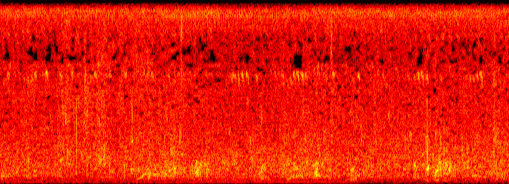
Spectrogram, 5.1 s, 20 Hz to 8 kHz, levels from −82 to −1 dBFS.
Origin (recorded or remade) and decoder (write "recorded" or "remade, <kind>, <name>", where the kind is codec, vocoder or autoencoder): remade, vocoder, Vocos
